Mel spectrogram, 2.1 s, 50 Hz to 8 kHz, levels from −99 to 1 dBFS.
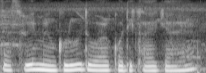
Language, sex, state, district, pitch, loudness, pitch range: Hindi, female, Arunachal Pradesh, Papum Pare, 185 Hz, -11 LUFS, 175-200 Hz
